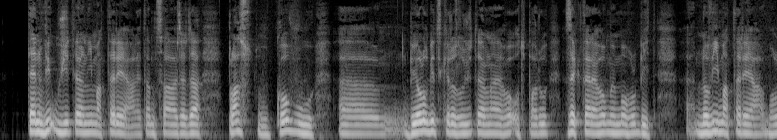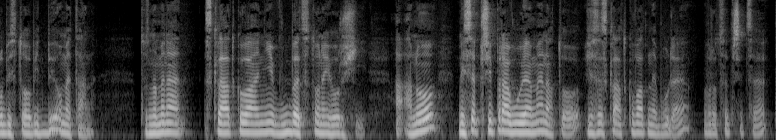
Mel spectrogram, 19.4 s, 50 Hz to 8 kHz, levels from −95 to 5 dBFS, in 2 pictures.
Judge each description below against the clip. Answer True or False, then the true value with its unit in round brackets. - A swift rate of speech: False (140 wpm)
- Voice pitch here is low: False (150 Hz)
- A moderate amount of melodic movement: False (1.8 semitones)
